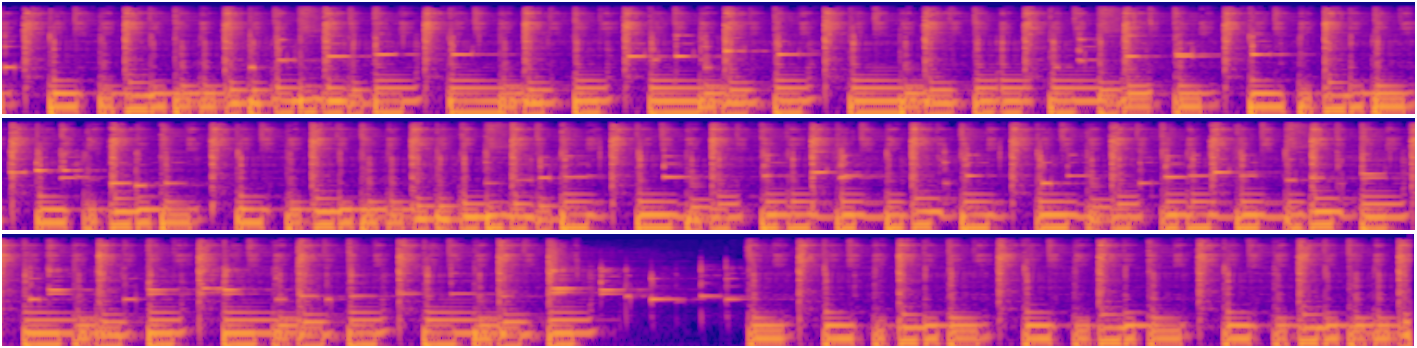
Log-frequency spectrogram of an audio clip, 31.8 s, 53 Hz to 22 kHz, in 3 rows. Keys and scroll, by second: 24.8 2, 25.2 4, 26.6 *, 27.8 4, 28.5 Return.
